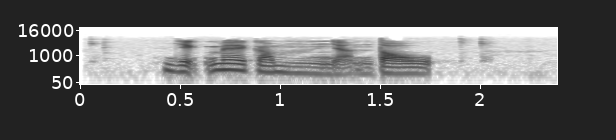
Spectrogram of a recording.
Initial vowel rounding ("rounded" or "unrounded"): unrounded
